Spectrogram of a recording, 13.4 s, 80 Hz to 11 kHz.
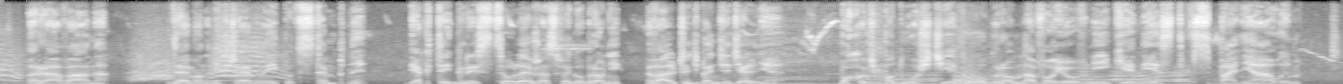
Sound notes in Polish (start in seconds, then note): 5.3 śpiew ptaków, szum; 7.1 pomruki tygrysa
